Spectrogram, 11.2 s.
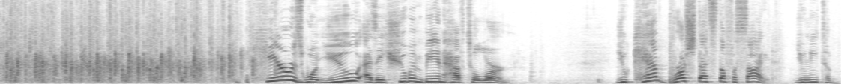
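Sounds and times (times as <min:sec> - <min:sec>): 
audience applause: 0:00.0 - 0:03.5
speech: 0:03.6 - 0:06.9, 0:08.2 - 0:11.2.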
